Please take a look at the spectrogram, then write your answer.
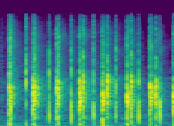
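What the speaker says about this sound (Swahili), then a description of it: "Makofi tena tafadhali." Sparse, separate handclaps from a small group at an awards presentation, about a dozen crisp claps in an uneven rhythm, close and fairly loud, with no voices over them.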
